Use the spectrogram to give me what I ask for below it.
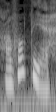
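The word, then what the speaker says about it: avant-hier: পরশু দিনকে ফরাসিতে কিভাবে বলে, এটা ইয়া আর তার সাথে একটা আভো যোগ করতে হয়, একসাথে মিলে হয় আভন্তিয়েহ, উচ্চারণটা হলো আভন্তিয়েহ, আভন্তিয়েহ, একসাথে মিলিয়ে পড়তে হবে কিন্তু।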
